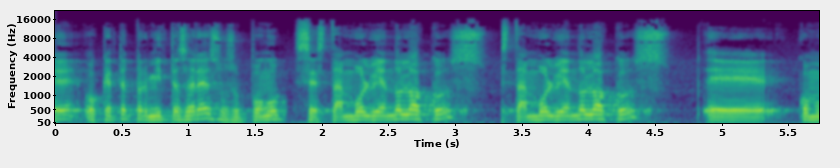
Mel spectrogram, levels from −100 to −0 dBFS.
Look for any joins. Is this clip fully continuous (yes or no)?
no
